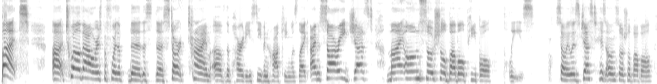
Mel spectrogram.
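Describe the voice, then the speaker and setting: A woman's voice: on the high side, measured pace, fairly bright tone. A woman improvising a comedic answer on a game podcast, giggly and playful, fumbling words. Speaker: podcast contestant.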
